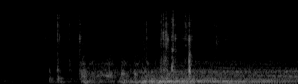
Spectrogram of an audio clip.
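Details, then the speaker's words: 2013 Chevrolet Aveo, 28,000 on the clock, first start after purchase: starter whirs, engine fires into an uneven lumpy idle running on a cylinder down, no engine light; owner suspects spark plugs or coil pack. "that oh that doesn't sound right that's a bit lumpy actually can you hear that it isn't idling right that's only running on we got a cylinder down here folks"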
